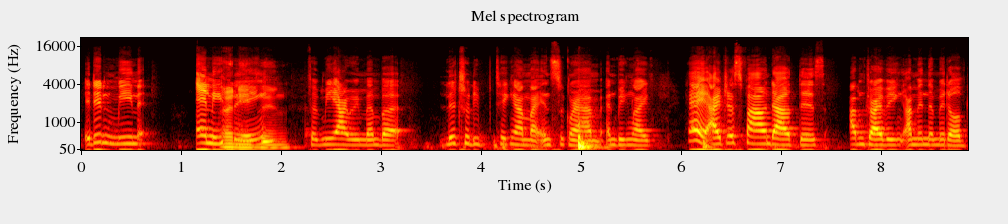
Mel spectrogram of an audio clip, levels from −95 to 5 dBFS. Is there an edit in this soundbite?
yes; 1 cut; at 2.3 s

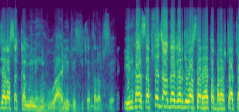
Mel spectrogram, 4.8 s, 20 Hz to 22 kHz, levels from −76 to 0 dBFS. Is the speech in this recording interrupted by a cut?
yes; 1 cut; at 2.3 s

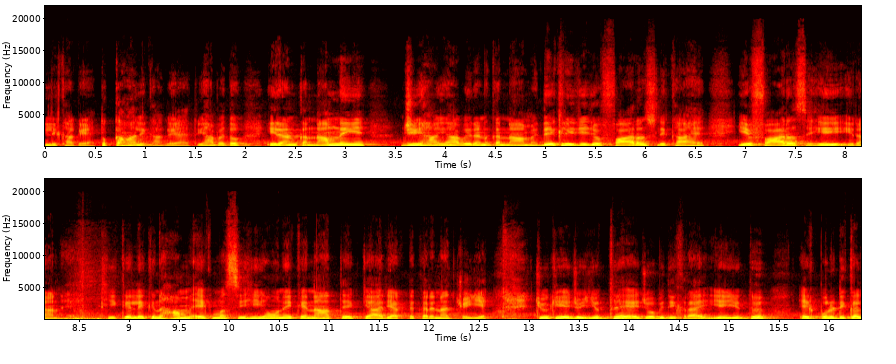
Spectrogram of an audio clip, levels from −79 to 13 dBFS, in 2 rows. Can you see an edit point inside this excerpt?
yes; 1 cut; at 8.7 s

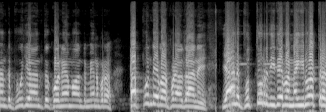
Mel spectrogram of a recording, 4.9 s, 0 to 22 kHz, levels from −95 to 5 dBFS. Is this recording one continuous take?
no; 1 cut; at 3.1 s

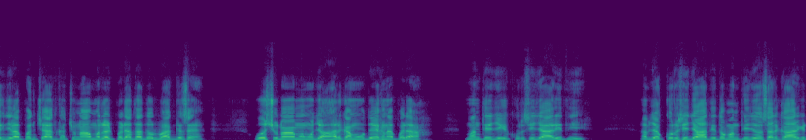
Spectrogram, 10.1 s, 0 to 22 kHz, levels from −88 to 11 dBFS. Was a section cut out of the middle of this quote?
no; 0 cuts

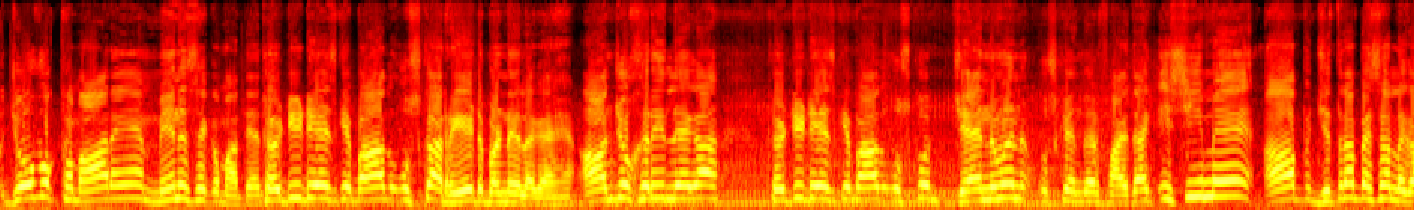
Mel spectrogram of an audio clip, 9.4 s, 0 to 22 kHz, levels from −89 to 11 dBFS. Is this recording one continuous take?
no; 2 cuts; at 1.7 s, 7.7 s

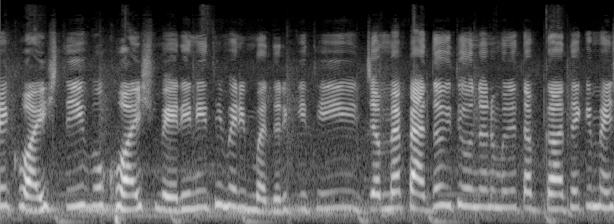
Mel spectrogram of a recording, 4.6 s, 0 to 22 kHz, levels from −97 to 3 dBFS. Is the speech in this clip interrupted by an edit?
no; 0 cuts

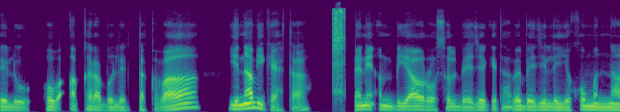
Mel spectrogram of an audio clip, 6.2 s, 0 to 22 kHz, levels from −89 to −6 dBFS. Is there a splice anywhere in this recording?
yes; 1 cut; at 3.6 s

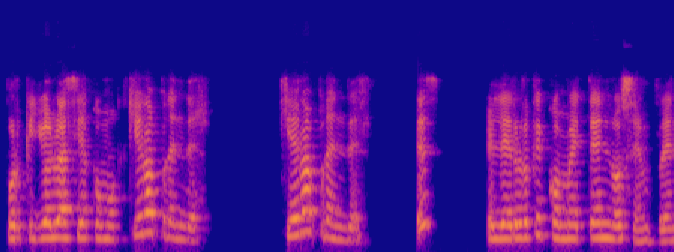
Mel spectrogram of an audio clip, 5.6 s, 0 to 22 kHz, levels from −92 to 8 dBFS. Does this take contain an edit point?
yes; 1 cut; at 3.5 s

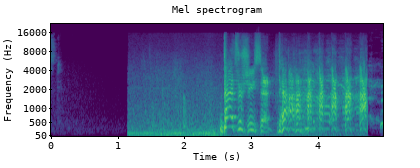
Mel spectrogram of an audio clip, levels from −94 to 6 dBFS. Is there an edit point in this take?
no; 0 cuts

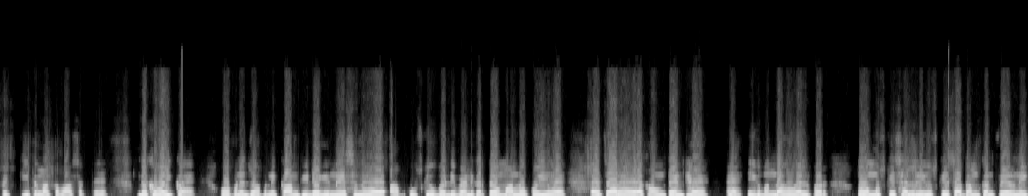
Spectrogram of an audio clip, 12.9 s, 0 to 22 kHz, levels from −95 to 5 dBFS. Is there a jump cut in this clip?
yes; 1 cut; at 2.3 s

